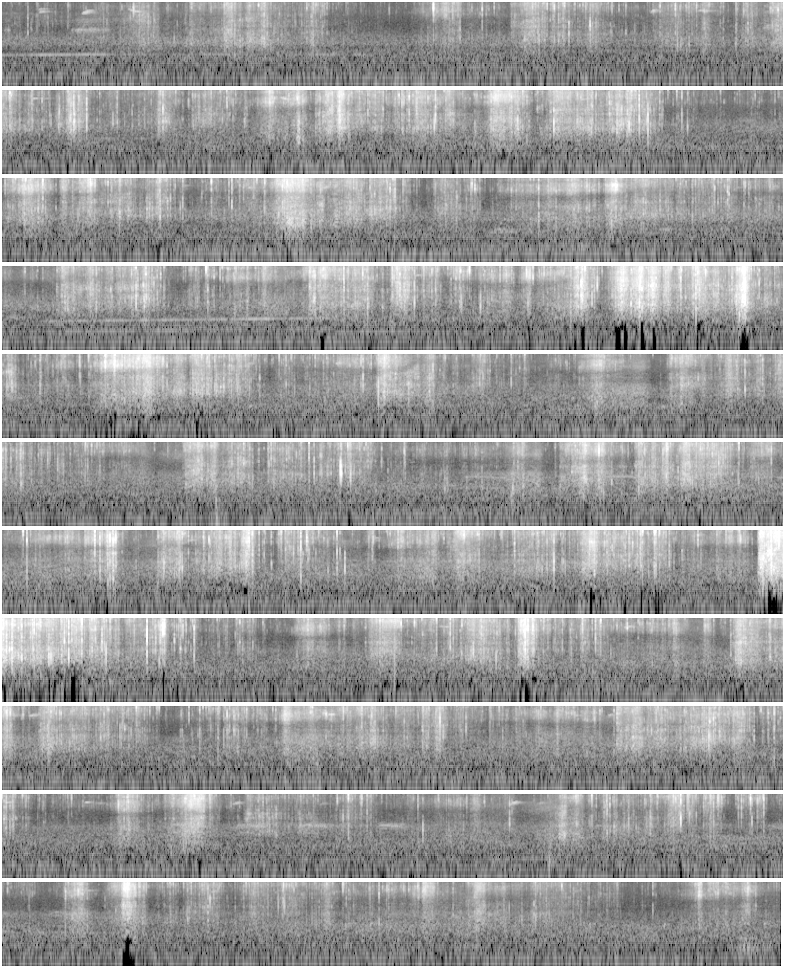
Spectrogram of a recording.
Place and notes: Wet zones, Pavia, Italy - Grounding on the dead leaves
few steps barefoot on oak dead leaves, acorns and brushes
